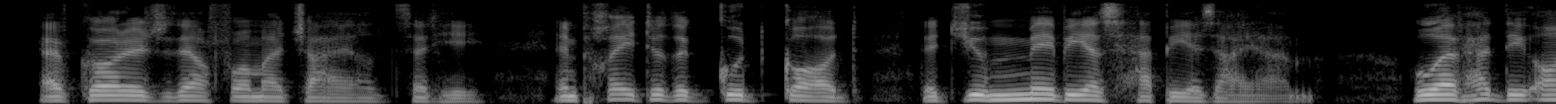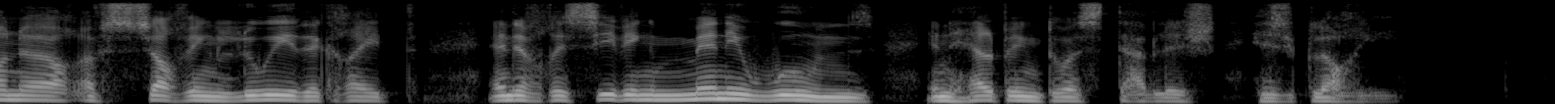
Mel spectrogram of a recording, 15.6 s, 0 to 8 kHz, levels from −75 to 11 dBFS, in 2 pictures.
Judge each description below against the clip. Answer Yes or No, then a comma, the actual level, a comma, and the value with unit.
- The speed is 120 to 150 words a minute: No, average, 165 wpm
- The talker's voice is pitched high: No, low, 115 Hz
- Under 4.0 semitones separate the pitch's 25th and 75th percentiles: No, average, 4.9 semitones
